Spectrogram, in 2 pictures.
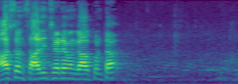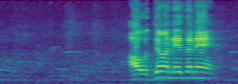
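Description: A middle-aged man speaks firmly into a close microphone, pausing between phrases.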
